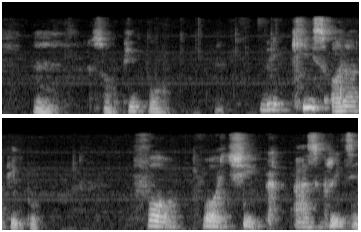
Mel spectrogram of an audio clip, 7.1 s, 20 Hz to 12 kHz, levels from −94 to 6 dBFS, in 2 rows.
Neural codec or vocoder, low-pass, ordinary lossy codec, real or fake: none; 7.2 kHz; none; real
